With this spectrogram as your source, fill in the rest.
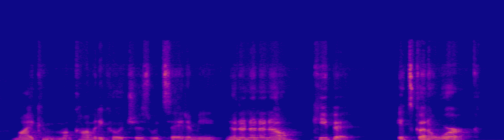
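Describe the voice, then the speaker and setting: A woman's ordinary speaking voice with an American accent, fairly low in pitch. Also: ordinary pitch variation, fairly quick pace. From South Florida, US. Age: 40s. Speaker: entrepreneur and comedian. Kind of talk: podcast interview.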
